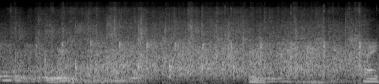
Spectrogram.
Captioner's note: applause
